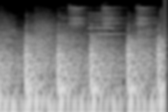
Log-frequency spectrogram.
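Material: Drywall.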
